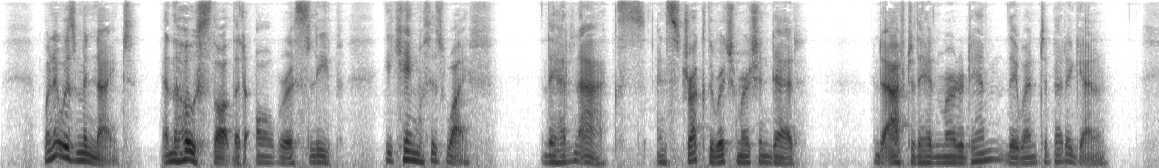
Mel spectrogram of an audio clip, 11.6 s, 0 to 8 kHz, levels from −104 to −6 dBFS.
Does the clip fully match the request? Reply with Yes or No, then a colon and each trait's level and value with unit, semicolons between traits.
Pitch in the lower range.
Yes: low, 110 Hz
